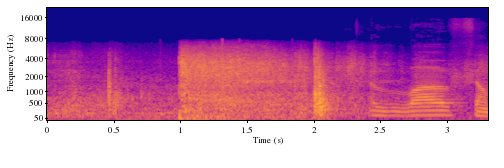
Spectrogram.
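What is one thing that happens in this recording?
A skateboard's wheels roll on concrete.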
